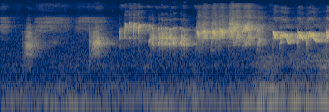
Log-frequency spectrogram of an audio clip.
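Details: Chinese hwamei singing in forest: varied loud phrases, first scattered notes then sustained whistled and slurred strings around high pitch, growing louder toward the end.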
